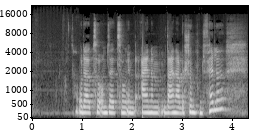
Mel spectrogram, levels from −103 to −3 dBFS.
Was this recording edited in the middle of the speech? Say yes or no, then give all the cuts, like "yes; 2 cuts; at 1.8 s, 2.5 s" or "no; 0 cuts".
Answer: no; 0 cuts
